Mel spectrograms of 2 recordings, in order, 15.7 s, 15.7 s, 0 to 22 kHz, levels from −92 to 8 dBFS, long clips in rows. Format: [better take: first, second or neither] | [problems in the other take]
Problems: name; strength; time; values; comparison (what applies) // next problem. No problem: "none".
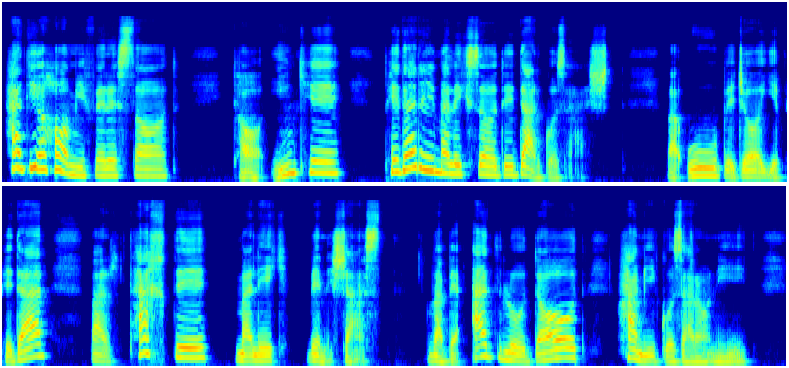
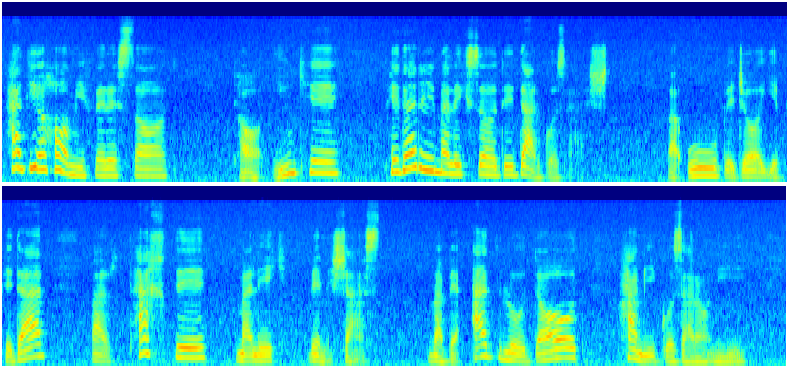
first | hiss; noticeable; throughout; 20 dB below the speech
